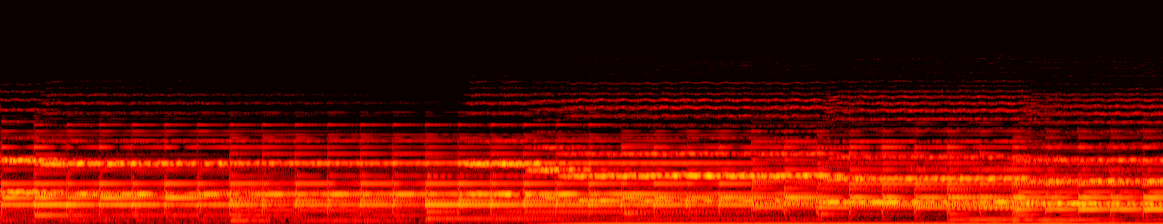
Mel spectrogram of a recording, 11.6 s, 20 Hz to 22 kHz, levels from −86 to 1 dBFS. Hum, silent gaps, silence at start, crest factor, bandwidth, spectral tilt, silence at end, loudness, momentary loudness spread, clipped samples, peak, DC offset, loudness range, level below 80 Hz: none; none; 0 s; 12 dB; 9 kHz; -7 dB/octave; 0 s; -35 LUFS; 5 LU; under 0.1%; -20 dBFS; under 0.1%; 3 LU; -68 dBFS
